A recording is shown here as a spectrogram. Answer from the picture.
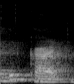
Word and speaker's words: Descartes: Descartes, né, escreve Descartes, nós vamos estudar ele, mas pronuncia Descartes, então é René Descartes, é um filósofo francês, nós vamos estudar ele agora na teoria do conhecimento.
